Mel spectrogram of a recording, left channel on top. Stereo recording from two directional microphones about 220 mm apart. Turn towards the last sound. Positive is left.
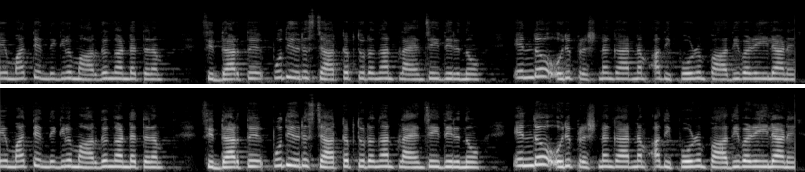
turn(degrees=-30)  # may be behind; listen again after turning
